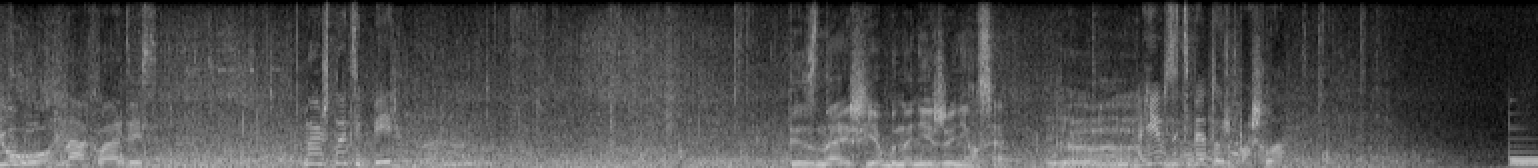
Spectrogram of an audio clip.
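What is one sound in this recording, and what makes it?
Young men and women talk and chatter close by, outdoors amid a crowd.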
